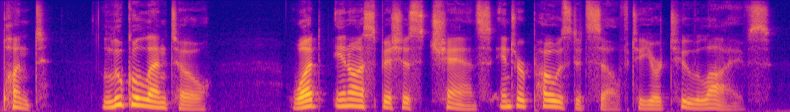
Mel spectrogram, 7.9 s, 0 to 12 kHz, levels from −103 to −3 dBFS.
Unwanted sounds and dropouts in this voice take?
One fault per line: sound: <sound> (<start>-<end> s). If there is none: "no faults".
no faults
